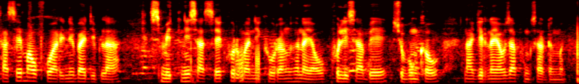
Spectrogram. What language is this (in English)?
Bodo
